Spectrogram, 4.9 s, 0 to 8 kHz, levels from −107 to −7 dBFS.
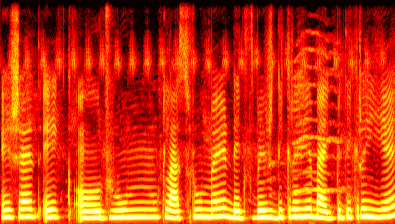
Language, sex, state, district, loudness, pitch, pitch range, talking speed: Hindi, female, Chhattisgarh, Sukma, -13 LUFS, 260 Hz, 250-275 Hz, 220 wpm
